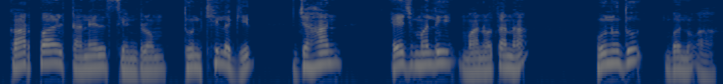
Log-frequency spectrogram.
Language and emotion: Santali, neutral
